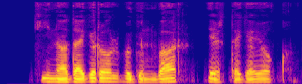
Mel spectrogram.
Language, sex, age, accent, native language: Uzbek, male, 18-24, Namangan, Uzbek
